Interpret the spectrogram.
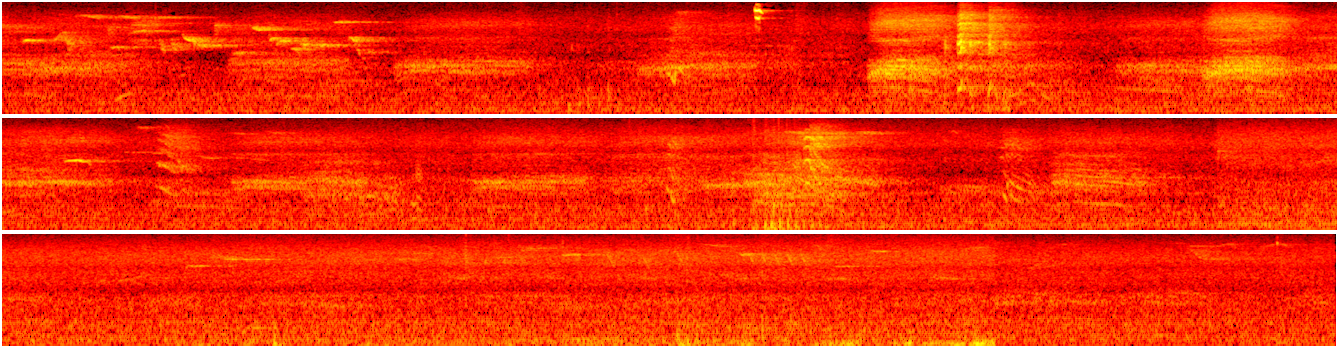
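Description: Wild birds calling in woodland: a run of short, noisy calls through the first twelve seconds, with a sharp click about four seconds in. Later the background is steadier, with a low rumbling near the end.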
